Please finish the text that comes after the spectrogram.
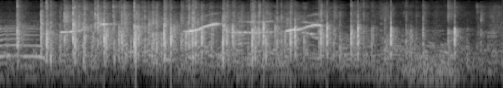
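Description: An audience breaks into scattered, uneven applause, with sharp individual claps mixed with overlapping voices and excited calls.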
